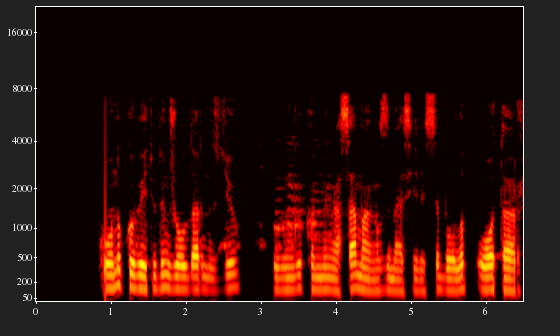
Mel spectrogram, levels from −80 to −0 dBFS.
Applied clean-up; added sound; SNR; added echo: none; none; none; none.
